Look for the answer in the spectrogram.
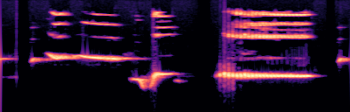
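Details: Melodic whistling from a Pied Butcherbird: a long high note, a downward-dipping swoop, then a sustained lower, slightly throbbing whistle, all clean and clear.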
